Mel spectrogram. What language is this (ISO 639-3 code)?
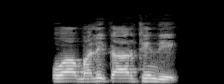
snd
